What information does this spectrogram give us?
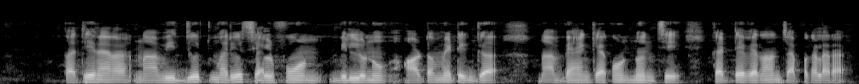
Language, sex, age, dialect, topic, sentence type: Telugu, male, 18-24, Utterandhra, banking, question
